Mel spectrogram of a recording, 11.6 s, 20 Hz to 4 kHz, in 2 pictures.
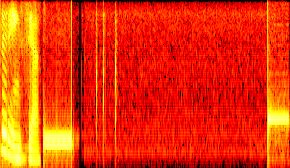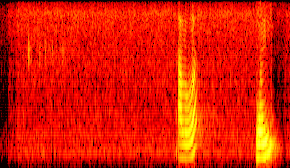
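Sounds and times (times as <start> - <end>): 
speech: 0.0 - 0.9, 9.4 - 9.8, 10.9 - 11.4
telephone line voicemail tones: 0.5 - 1.5.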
